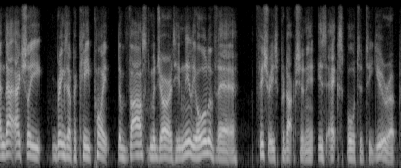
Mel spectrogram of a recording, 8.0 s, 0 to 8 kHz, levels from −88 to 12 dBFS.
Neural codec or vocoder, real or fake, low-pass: none; real; 7.2 kHz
